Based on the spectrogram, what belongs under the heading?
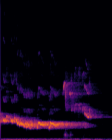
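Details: Orange-headed thrush, a caged bird's song used as a lure: a loud, slightly wavering whistled phrase, then a quick high sweeping note that trails off.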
